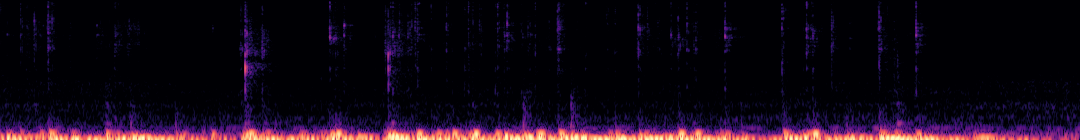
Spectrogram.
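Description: Quick bursts of keystrokes on a computer keyboard, close and moderately quiet, with short pauses between runs of clicky taps.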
